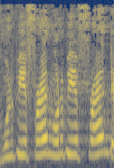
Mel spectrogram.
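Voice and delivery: high, loud, overeager puppy voice. Retold or imitated. Extrovert mimicking a puppy at a shy newcomer, high and eager. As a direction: bounce at them like a pup begging for a friend.

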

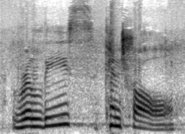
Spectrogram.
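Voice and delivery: slow, deliberate, each word laid out; slow recited phrase. Shown as a demonstration. Leader reading an acrostic to the women, slow and deliberate. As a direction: recite it slowly for the group to echo. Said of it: "Say that with me".

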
